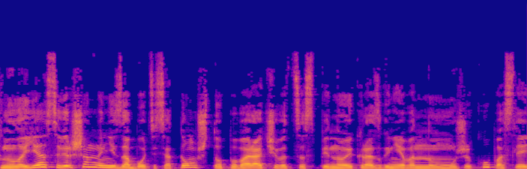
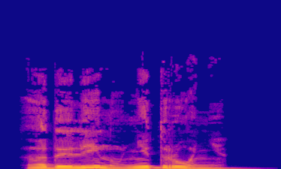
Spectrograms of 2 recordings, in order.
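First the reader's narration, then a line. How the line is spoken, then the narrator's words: Beast's growl. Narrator (Russian): прорычал зверь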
